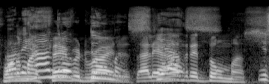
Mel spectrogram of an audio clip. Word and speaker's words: Alexandre Dumas: Alexandre Dumas.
